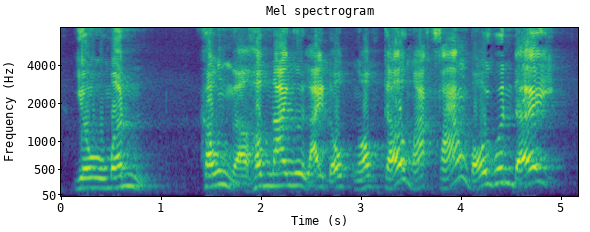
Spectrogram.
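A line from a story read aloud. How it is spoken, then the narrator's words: Loud furious shouting. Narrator (Vietnamese): giả điểu thần ma không dằn được lửa giận, nạt to tiếng nói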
